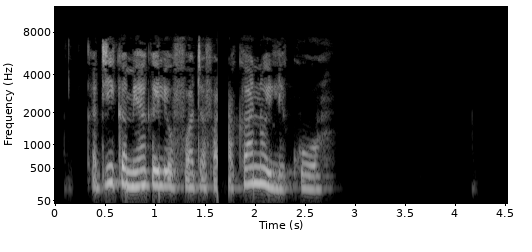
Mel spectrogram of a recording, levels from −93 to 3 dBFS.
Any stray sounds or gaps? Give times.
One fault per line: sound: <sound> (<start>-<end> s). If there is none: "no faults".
sound: dropout (1.6-1.7 s)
